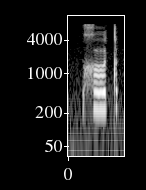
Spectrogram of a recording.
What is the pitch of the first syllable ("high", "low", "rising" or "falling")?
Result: high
